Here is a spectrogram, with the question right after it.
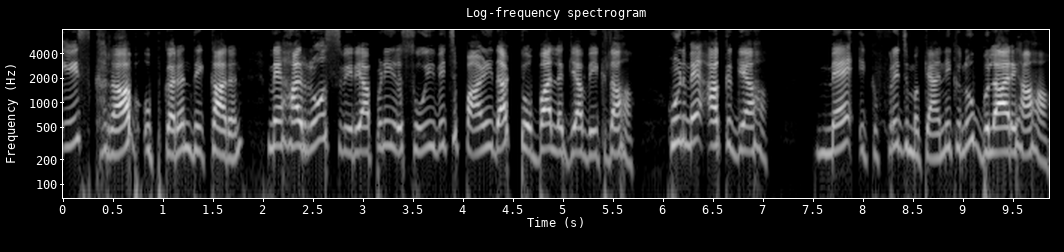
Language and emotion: Punjabi, angry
